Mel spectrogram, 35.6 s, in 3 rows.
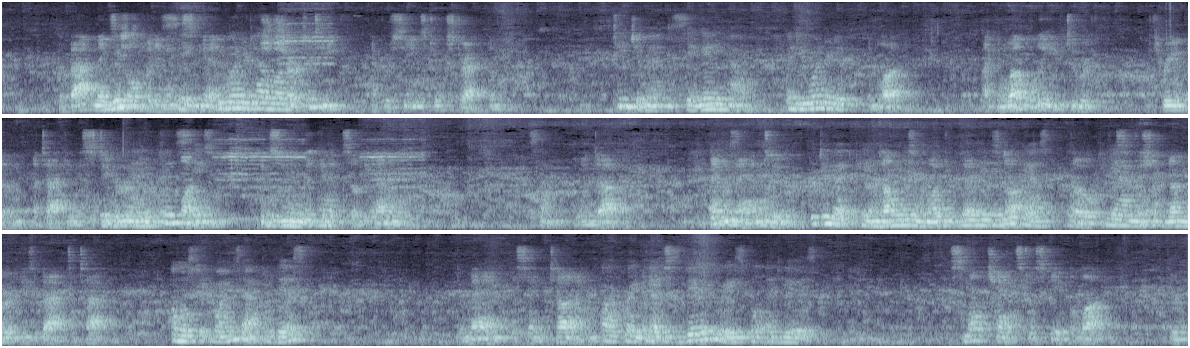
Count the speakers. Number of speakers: two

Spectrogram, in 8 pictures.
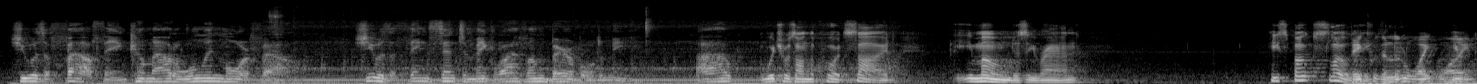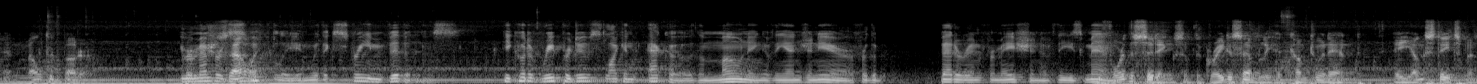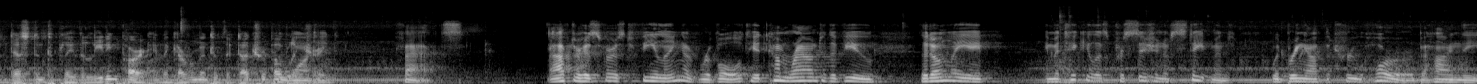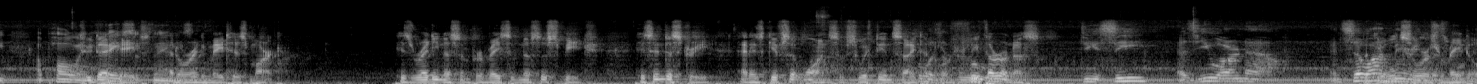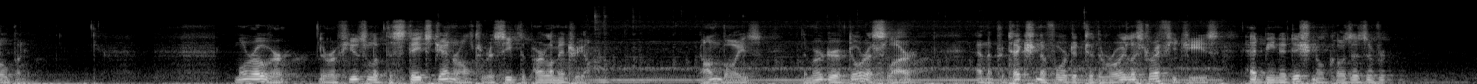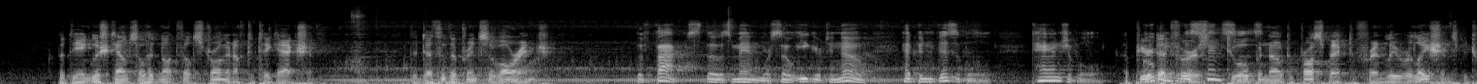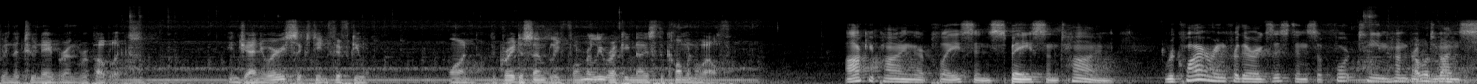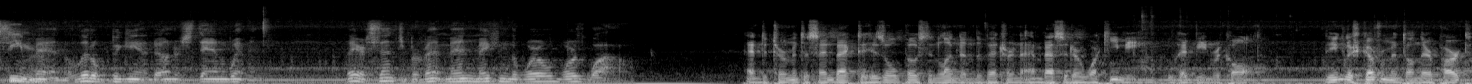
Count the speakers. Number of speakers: three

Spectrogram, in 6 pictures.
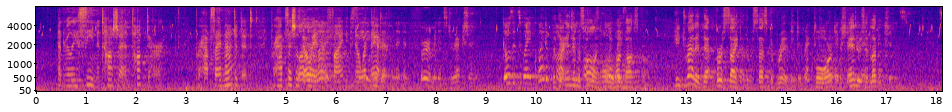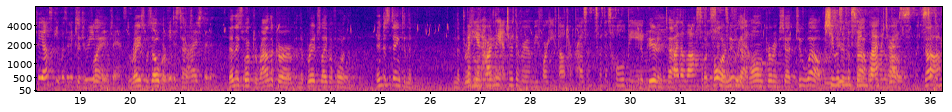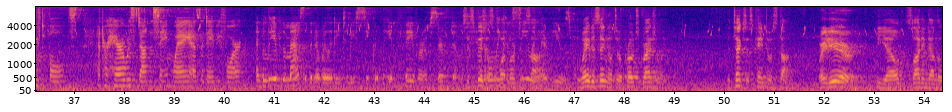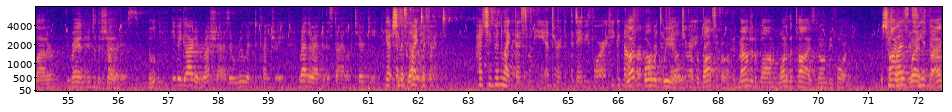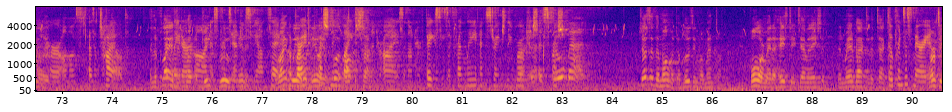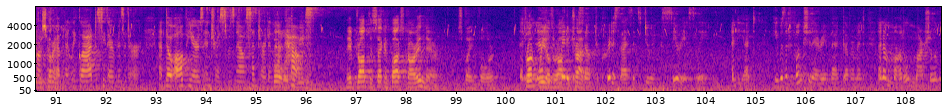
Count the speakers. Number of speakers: three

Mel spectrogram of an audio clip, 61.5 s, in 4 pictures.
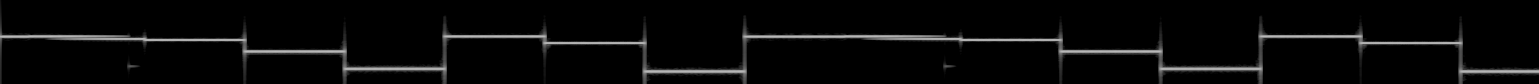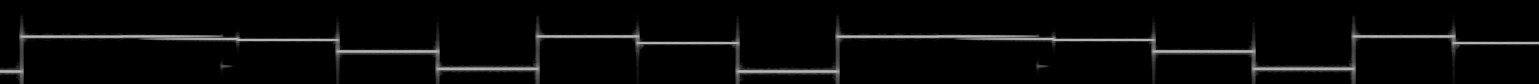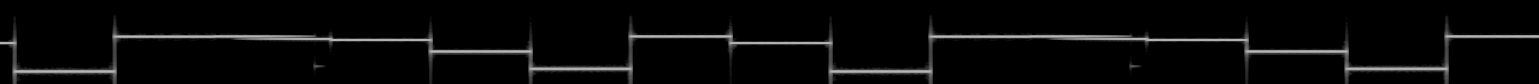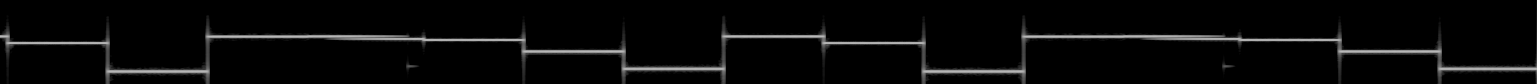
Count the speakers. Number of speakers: zero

